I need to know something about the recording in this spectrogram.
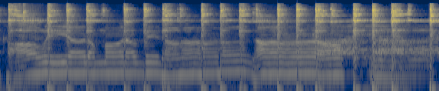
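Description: A man singing a devotional chant in long held notes, accompanied by small brass hand cymbals (karatalas) struck in a steady rhythm, each strike ringing briefly.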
